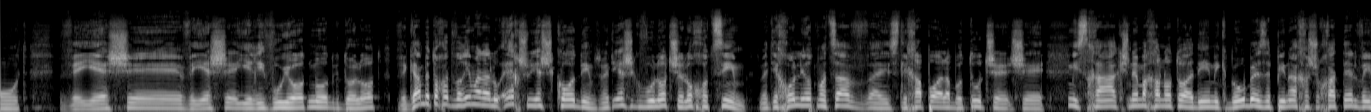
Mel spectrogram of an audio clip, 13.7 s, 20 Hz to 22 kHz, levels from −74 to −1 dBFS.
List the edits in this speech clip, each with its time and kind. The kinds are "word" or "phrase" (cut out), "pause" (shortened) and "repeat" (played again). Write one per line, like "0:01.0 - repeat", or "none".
0:03.1 - word
0:03.9 - pause
0:06.1 - word
0:07.5 - pause
0:10.7 - word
